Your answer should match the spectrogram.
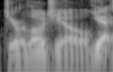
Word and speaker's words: Girologio: And I'm really impressed that you were able to take the time between our phone call conversation earlier and now to work on the pronunciation so that you could say Girologio without having it come out as like a knotted lump of syllables.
